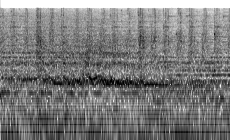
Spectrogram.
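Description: Tyres squealing as an ambulance corners hard: a wavering squeal of about a second and a half, over loud, driving action music.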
